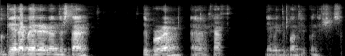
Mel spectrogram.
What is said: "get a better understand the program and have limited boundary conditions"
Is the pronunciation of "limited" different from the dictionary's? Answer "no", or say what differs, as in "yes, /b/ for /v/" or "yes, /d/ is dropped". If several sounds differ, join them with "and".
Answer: yes, /n/ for /l/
